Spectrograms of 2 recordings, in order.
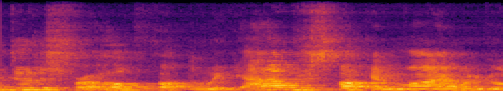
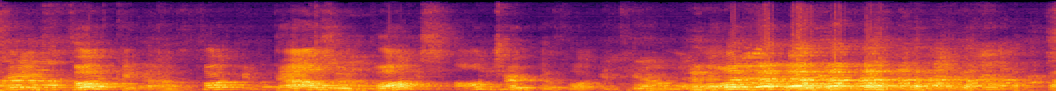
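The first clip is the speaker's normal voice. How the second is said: loud resolve; 4 semitones higher, 8 dB louder, slower than usual. Retold or imitated. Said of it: "So he says".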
